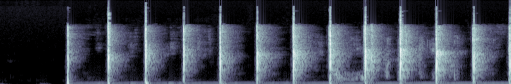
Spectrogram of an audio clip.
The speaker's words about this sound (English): I actually started applauding the minute you finished the poem.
